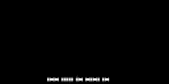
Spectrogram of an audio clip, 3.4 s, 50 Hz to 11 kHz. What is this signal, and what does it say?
Morse code, heard as a keyed tone, about 50 wpm, 700 Hz. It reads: W5ACA
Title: USA Call Signs - 5 Characters - 4x Character Spacing - 50wpm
